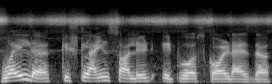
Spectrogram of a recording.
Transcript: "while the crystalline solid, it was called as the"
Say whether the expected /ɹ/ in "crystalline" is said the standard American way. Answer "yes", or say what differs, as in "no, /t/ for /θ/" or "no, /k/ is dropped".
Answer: no, /ɹ/ is dropped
